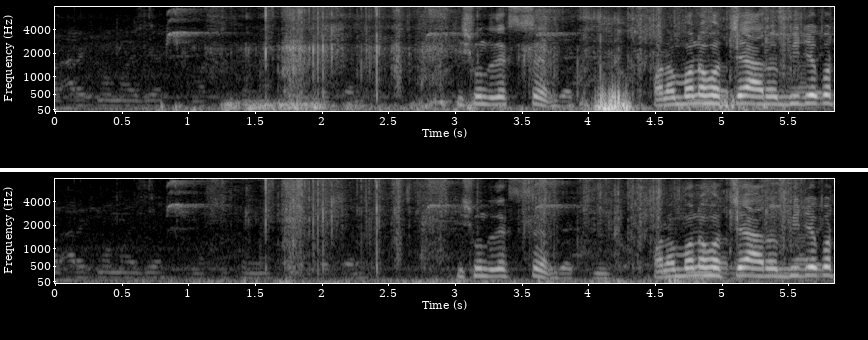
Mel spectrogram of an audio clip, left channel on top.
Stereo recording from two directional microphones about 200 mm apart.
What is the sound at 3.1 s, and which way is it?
Speech, 25° left (ahead or behind).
